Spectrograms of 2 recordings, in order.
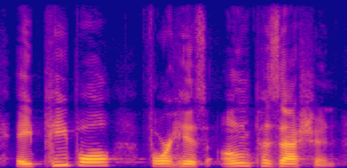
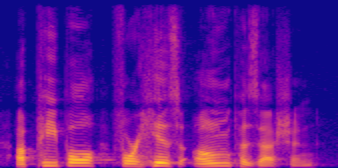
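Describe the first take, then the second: Both takes have the same delivery.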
